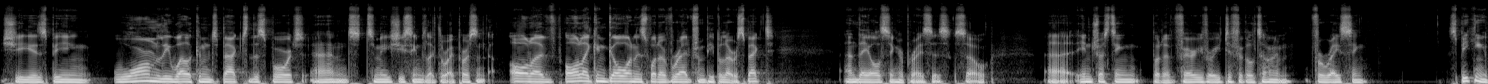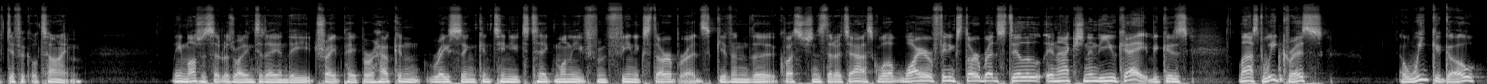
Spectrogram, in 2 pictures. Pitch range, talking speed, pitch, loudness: 110-130 Hz, 200 wpm, 115 Hz, -15 LUFS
